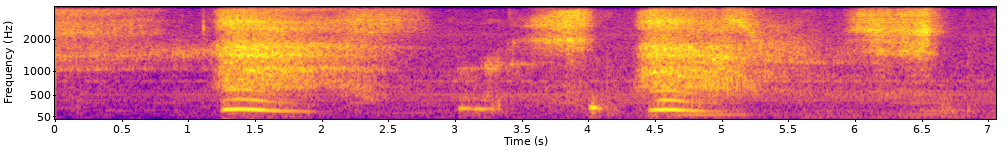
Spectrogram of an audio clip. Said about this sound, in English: Breathe inwards to our divinity, and then exhale as it expands through our entire being. Ooh. Filling our bodies and our energy fields. Breathing in. And expand with the exhale.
